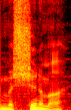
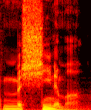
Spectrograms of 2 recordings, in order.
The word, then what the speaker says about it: Machinima: why do you say Machinima as Machinima okay I don't know how many of you are aware of this but Machinima is actually the improper pronunciation that being said it's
